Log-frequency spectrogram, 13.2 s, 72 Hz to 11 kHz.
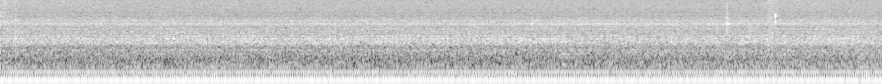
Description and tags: computer fan built-in
Six year old Macbook Pro from
Recorded with Zoom H4N/built-in microphones at 12ß°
